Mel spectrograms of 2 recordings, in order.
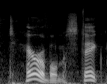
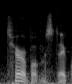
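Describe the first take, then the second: First: Terrible rising high and loud, mock outrage; high exclaim. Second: Said in the usual way. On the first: Player jeers at opponent's blunder, rising high exclaim.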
